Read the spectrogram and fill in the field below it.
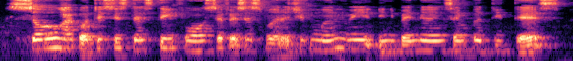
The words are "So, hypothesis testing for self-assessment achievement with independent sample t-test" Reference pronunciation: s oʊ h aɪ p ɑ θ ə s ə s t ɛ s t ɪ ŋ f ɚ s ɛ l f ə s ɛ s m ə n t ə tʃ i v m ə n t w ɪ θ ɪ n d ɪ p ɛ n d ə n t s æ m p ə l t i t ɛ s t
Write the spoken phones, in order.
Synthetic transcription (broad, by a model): s oʊ h aɪ p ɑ t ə s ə s t ɛ s t ɪ ŋ f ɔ s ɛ f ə s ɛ s m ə n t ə tʃ i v m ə n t w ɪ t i n d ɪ p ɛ n d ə n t s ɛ m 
